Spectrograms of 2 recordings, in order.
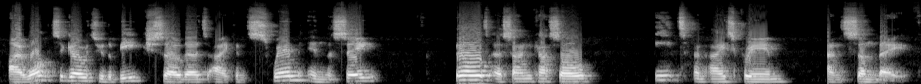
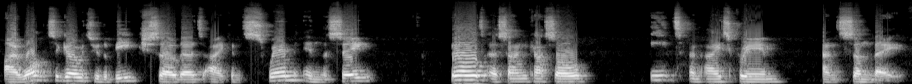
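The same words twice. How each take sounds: First: There is a short pause after each activity. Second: There is a short pause after each activity.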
